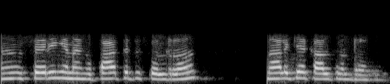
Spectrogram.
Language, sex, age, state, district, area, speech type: Tamil, female, 45-60, Tamil Nadu, Krishnagiri, rural, conversation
